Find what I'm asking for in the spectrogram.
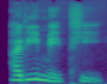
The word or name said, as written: मेथी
